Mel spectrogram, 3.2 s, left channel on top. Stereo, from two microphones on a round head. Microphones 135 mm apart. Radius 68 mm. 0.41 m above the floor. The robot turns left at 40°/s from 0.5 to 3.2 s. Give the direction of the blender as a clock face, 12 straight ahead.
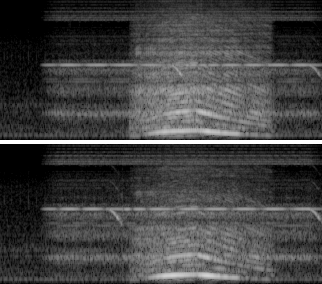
8 o'clock.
